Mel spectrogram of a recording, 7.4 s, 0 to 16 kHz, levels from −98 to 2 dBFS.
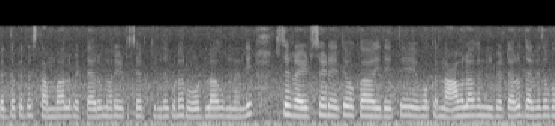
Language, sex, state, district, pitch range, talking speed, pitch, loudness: Telugu, female, Telangana, Nalgonda, 205-220 Hz, 180 wpm, 210 Hz, -18 LUFS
